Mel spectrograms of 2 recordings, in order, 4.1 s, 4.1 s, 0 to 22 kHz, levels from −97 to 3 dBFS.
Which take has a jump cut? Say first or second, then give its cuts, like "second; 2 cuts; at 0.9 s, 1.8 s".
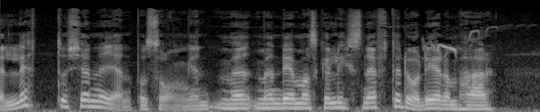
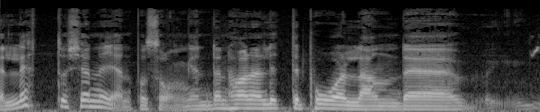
first; 1 cut; at 1.6 s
